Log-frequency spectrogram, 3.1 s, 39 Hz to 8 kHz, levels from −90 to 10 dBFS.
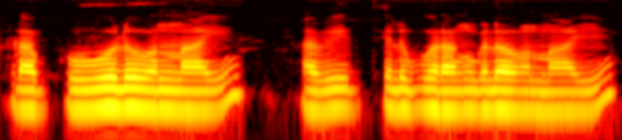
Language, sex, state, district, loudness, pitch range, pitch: Telugu, male, Telangana, Hyderabad, -18 LUFS, 130-140 Hz, 130 Hz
